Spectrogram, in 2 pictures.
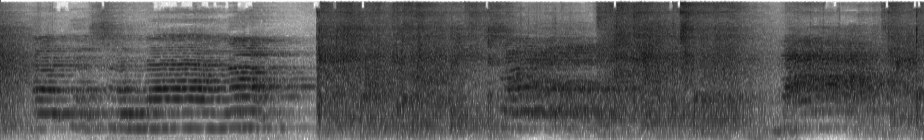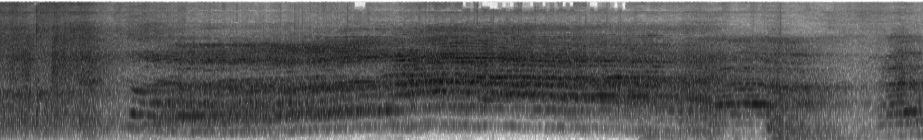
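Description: A classroom of children claps out a rhythmic ice-breaker pattern in bursts, loud and close, mixed with shouting voices and a leading adult voice between the rounds.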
